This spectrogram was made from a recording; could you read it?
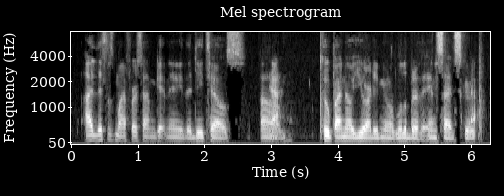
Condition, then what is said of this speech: None; typical speech.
